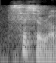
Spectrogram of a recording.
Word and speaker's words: Cicero: dialects in their empire we can call Cicero Cicero s i s e r o because in the Middle Ages it was still pronounced like that we can't speak of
